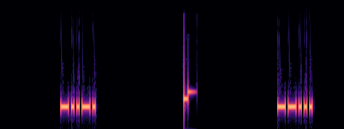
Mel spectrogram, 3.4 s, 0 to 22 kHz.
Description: Morse code, heard as a keyed tone, about 44 wpm, 700 Hz. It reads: / 7
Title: Single Character (Letter:Number:Punctuation:Prosign) Alt 45wpm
